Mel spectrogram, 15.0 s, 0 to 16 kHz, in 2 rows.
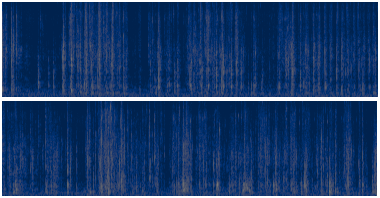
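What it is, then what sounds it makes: Plastic ice pack filled with gel. A blue hard-plastic ice pack, about 20 cm long and filled with liquid or gel, is tapped with fingertips and nails and shaken. Quick, crisp clicking taps run continuously, mixed with soft sloshing of the liquid inside. The taps are dry and short with almost no ring.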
